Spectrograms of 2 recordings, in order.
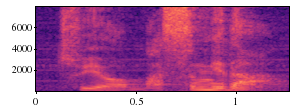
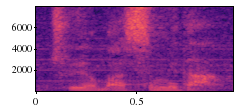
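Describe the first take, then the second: First: "맞습니다" drawn out slow and low; slow, weighty admission. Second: Said in the usual way. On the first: Shown as a demonstration. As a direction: let "주여, 맞습니다" land slowly, each word weighed. ("맞습니다"를 천천히 낮고 무게 있게) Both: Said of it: "이게 굉장히 중요한 말이에요".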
